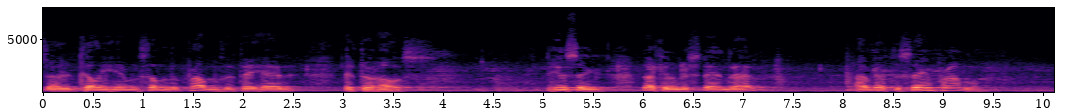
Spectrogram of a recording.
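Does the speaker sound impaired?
Yes: Parkinson's disease; lost balance and body coordination.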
